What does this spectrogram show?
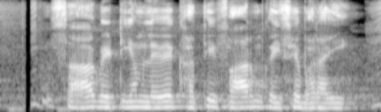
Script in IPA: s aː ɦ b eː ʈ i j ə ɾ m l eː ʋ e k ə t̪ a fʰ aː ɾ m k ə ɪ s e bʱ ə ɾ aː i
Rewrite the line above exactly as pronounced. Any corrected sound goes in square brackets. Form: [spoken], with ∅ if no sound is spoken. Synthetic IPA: s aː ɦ b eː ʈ i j ə [∅] m l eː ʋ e [kʰ] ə t̪ [i] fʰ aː ɾ m k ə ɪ s e bʱ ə ɾ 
